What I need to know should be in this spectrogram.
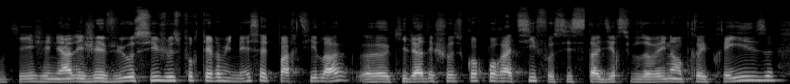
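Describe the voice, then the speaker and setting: A man with a Brazilian accent talks at a moderate pace with hardly any pauses, using a fairly high pitch, ordinary pitch variation and big swings in loudness. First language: Portuguese (speaking French). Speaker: community TV host. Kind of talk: interview. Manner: casual.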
